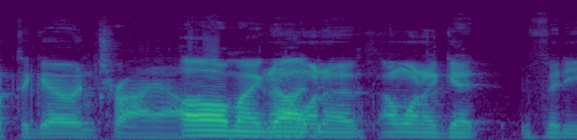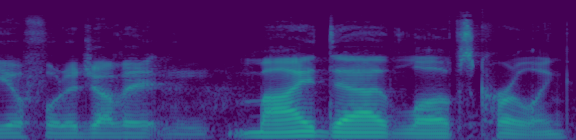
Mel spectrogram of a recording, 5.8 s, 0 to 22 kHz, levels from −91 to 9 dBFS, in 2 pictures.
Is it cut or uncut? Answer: cut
